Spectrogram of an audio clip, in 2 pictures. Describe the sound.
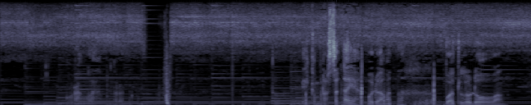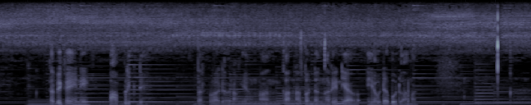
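Crickets chirp in a steady, high-pitched drone throughout, fairly loud and continuous, during a power outage, while people talk casually over them.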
